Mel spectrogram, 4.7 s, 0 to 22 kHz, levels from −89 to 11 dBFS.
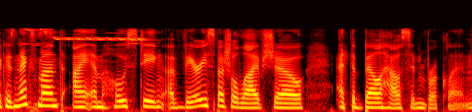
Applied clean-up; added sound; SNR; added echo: none; Bird vocalization, bird call, bird song; 17 dB; none.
